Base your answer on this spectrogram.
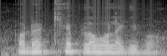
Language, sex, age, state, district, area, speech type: Assamese, male, 45-60, Assam, Nagaon, rural, spontaneous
